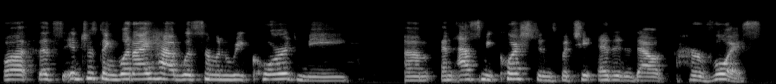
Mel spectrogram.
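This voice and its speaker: A woman's voice: medium pitch, fairly even intonation, a little slow, fairly bright tone, lo-fi sound. A woman tantra instructor with a big, room-trained voice, chatting and asking questions on a video call.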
